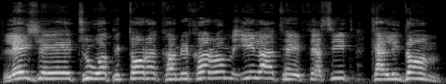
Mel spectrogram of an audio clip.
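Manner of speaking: loud, high, slow mock-solemn proclamation; mock Latin recital. Shown as a demonstration. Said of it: "This is how it is. It goes".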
